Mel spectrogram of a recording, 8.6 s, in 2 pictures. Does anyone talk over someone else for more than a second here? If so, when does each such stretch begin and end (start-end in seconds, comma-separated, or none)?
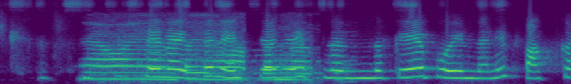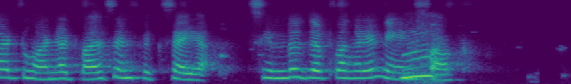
1.1-2.6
